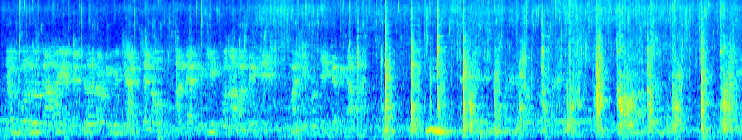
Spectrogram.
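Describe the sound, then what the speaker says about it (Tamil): Onions are sautéed in a pan for ragi idli and garlic chutney, a soft sizzle at first, then repeated sharp spatula scrapes and stirs in a loose rhythm, close and fairly clear. "இது கூடவே வெங்காயத்தையும் போட்டு வதக்கிக்கணும்"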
